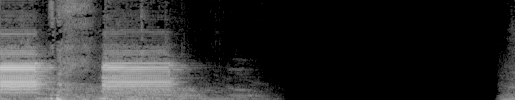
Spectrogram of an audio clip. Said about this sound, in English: The fire alarm goes off, you get up, you walk out.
